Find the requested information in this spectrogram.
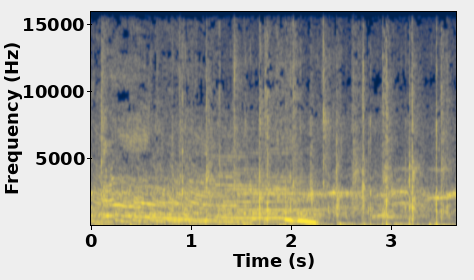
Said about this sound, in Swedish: Vi kör en applåd och lite tuta på det!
